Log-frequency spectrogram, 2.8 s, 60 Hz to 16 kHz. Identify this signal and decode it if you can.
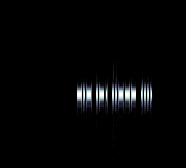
Morse code, heard as a keyed tone, about 52 wpm, 700 Hz. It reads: KR2H
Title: USA Call Signs - 4 Characters - 6x Character Spacing - 50wpm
